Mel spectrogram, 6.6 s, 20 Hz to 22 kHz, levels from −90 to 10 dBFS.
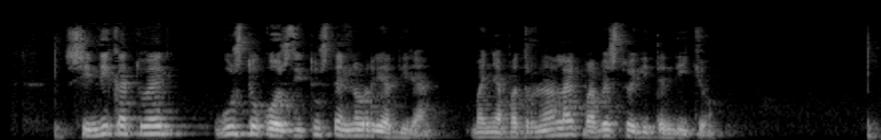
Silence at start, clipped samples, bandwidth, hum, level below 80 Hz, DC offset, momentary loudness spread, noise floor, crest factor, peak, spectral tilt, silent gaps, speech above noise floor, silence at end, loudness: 0.4 s; under 0.1%; 11.5 kHz; none; -78 dBFS; under 0.1%; 15 LU; -77 dBFS; 20 dB; -8 dBFS; -5.5 dB/octave; none; 50 dB; 0.05 s; -28 LUFS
